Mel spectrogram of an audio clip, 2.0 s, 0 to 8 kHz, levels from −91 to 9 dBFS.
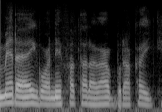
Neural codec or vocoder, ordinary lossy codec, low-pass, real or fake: codec, 16 kHz, 1 kbps, X-Codec, HuBERT features, trained on LibriSpeech; none; none; fake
